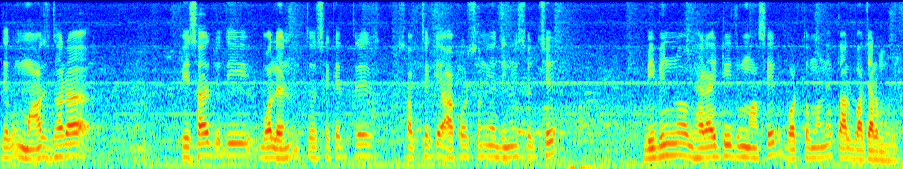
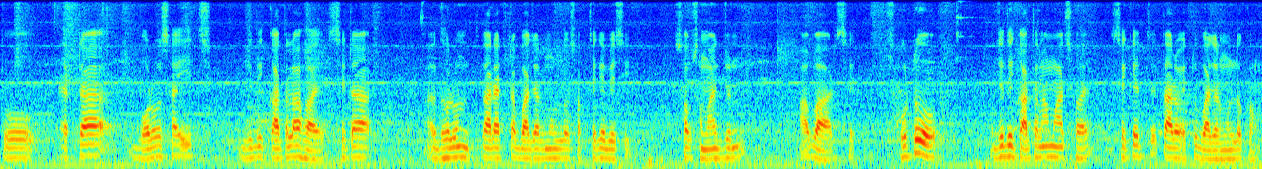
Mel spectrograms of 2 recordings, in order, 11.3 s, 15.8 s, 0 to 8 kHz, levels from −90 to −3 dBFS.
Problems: constant background noise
